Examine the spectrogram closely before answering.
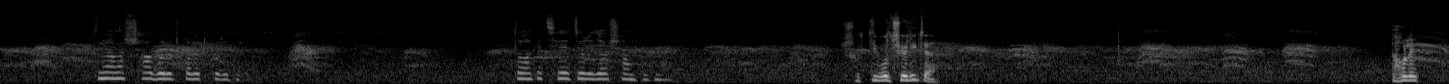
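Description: A woman speaks tensely close by, in short bursts.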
